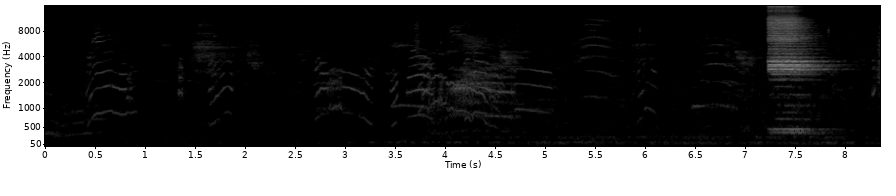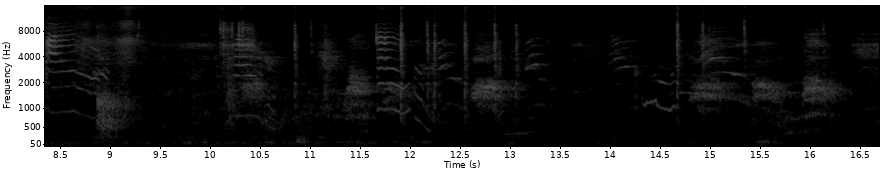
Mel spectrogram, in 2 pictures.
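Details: Several kittens give high, short arched mews scattered throughout, overlapping one another, with a brief loud harsh burst midway and a steady low hum underneath.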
